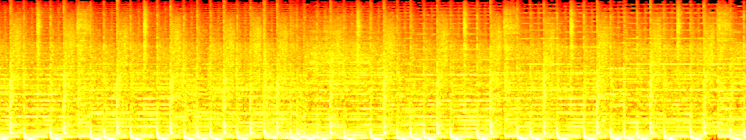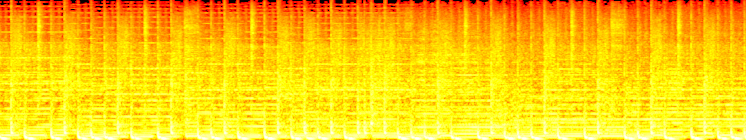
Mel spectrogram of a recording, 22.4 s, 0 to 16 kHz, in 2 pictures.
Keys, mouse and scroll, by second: 0.0 scroll down 5, 0.0 s, 1.7 click, 2.3 shift+middle click, 3.0-3.8 scroll down 2, 3.8-4.1 scroll down 1, 4.2 shift+middle click, 5.6 scroll down 1, 5.8 shift+middle click, 6.5 scroll up 2, 8.8-9.7 scroll down 2, 9.8 shift+middle click, 11.4 shift+middle click, 16.3 shift+middle click, 17.0 shift+middle click.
